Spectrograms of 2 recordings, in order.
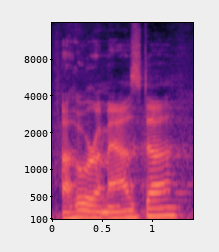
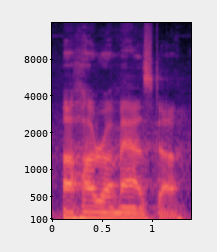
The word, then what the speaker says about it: Ahura Mazda: I have Ahura Mazda, Ahura Mazda, and Ahara Mazda.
